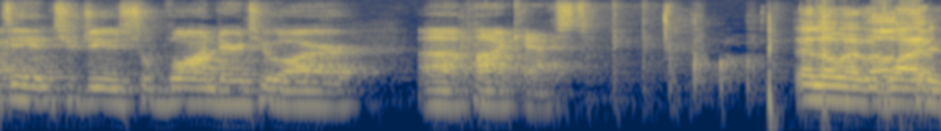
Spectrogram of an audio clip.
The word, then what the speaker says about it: Wander: It's Wander because It's a German name, so it says W as a V, so Wonder.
